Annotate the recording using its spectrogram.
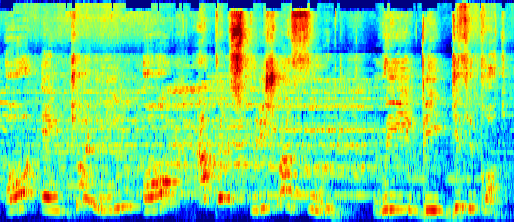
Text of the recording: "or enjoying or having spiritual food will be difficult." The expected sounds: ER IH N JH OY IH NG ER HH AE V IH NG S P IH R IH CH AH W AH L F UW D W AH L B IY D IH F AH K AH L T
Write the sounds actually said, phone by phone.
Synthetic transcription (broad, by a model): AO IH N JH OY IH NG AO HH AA P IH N S P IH R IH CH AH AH L F UW D W AH L B IY D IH F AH K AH L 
